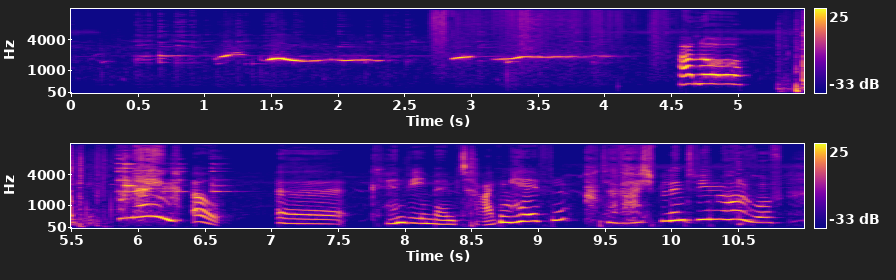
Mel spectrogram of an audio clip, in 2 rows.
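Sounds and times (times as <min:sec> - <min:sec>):
person whistling a short melodic tune: 0:01.1 - 0:04.2
speech: 0:04.6 - 0:05.1, 0:05.9 - 0:10.9.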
